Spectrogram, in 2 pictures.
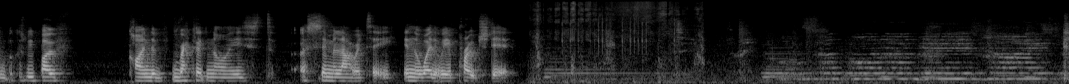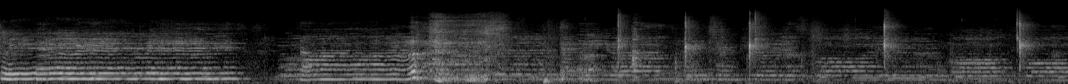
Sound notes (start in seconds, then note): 6.8 whispers; 11.7 singing; 14.9 laughing; 18.2 fingers snapping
